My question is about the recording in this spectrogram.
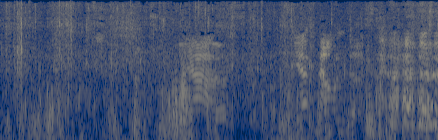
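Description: Wind rumbling on the microphone, with brief snatches of people's voices about two and three seconds in.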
